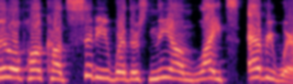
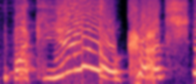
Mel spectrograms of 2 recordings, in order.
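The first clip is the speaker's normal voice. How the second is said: loud mock shout; 6 semitones higher, 4 dB louder, much slower than usual. Repeats the joke line.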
